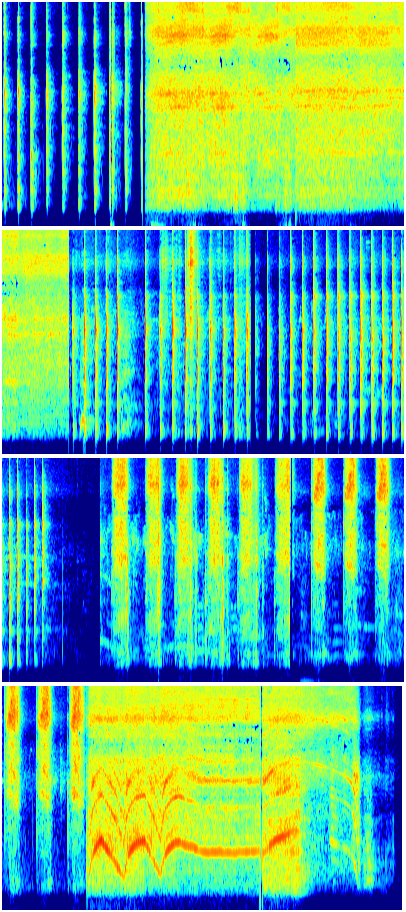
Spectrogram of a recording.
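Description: Hand work on a wooden knife handle: a quick series of strikes, then steady scraping, then rapid even rasping strokes, then slower strokes. In the last few seconds a power tool whines loudly, its pitch dipping and recovering as it bores into the end of the handle.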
